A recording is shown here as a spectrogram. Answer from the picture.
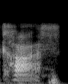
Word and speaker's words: cough: then the the third the fourth one though is pronounced and it's an F sound cough cough cough cough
